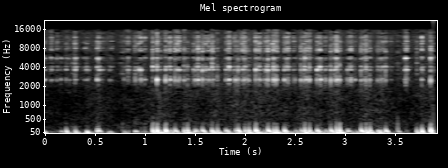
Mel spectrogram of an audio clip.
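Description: Fingertips and nails of both hands tap fast on an empty, hollow, clear round glass fishbowl. The taps come as a rapid, uneven stream of soft, deep, hollow thumps with very short ring, over a faint steady high hiss.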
